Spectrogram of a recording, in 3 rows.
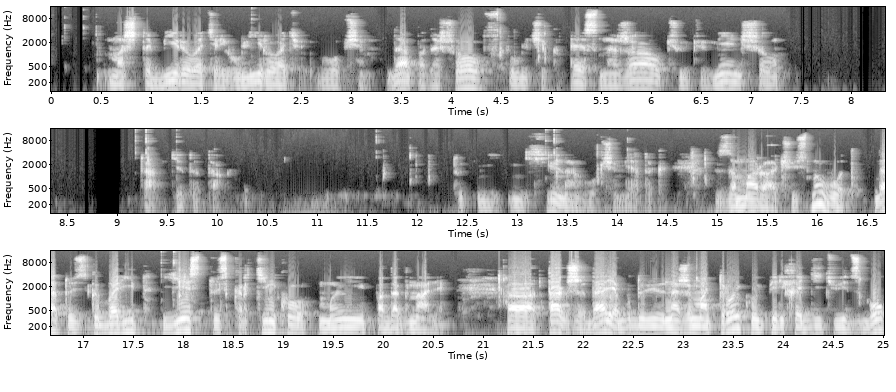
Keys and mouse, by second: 0.1 shift+middle click, 2.0-4.5 right drag, 4.9 s, 9.6-11.6 right drag, 12.0 s, 13.9 shift+drag, 14.8 g, 21.2 KP_3, 23.2 KP_1, 24.8 KP_3.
